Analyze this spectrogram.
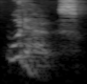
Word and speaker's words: Wodehouse: That is Wodehouse, pronounced Woodhouse.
